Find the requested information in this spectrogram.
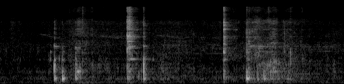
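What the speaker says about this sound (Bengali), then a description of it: "এবার একটু আমি এভাবে উল্টি একটু নাড়াচাড়া করে দেব" Mutton is stirred and turned in a pan, producing a series of close scraping and clinking strokes over a soft sizzle, in short bursts with pauses and no talking.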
